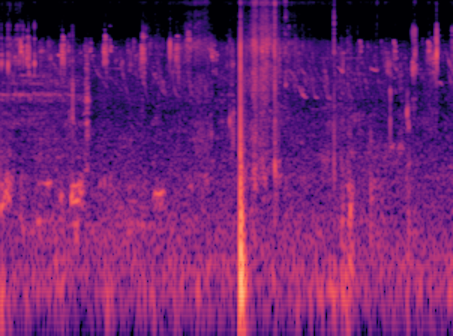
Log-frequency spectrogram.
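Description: Near silence, with faint, scattered high chirps of distant birds and a single sharp knock about three seconds in.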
